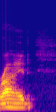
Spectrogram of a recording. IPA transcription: raɪd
